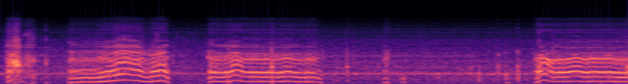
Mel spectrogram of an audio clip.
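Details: Dog facing a snake, letting out three long, rising-and-falling whining barks separated by quieter pauses with faint clicks, over a constant low hum.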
